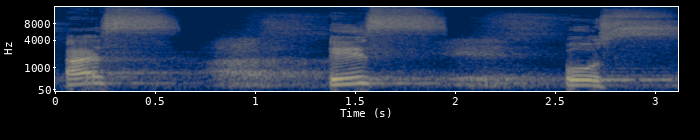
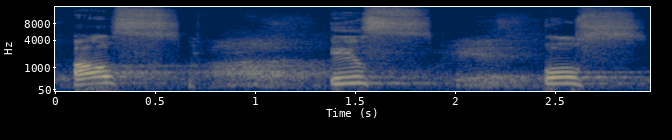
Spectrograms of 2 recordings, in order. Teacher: سین اور صاد میں ایک نمایاں فرق ہے. سین کو باریک پڑھا جاتا ہے اور صاد کو پر پڑھا جاتا ہے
